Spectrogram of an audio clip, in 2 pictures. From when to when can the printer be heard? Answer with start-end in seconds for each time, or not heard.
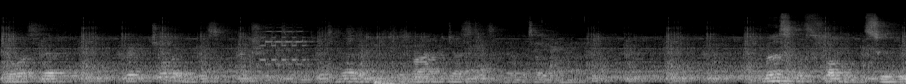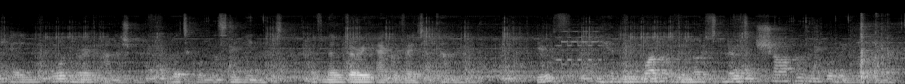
0.0-18.0.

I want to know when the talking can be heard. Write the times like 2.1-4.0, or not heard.
0.0-5.9, 7.6-18.0.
